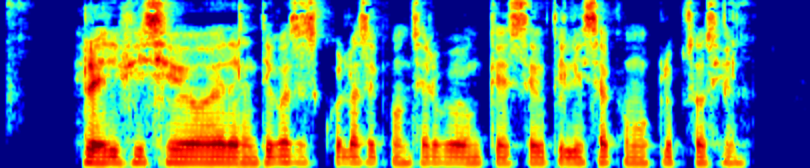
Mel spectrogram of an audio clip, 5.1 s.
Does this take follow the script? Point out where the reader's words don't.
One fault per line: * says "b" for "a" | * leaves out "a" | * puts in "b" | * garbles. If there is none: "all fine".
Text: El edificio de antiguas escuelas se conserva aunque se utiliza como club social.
all fine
